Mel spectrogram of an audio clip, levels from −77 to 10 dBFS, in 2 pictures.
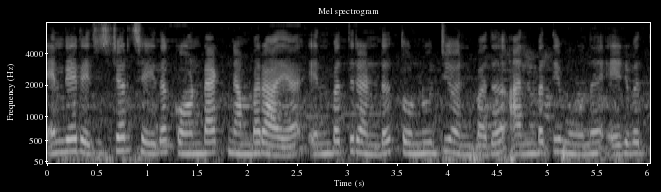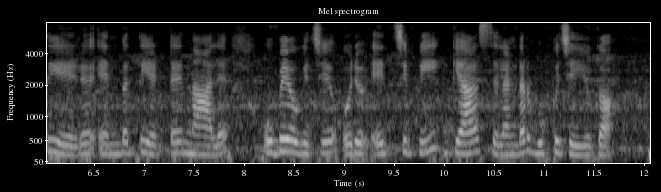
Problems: constant background noise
